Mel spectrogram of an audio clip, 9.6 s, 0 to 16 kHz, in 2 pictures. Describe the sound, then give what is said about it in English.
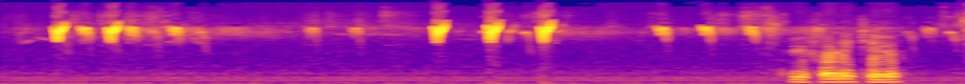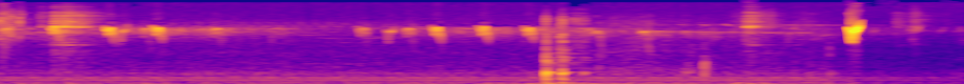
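A male bird, bird 342, calls repeatedly from his tree at 11:20 a.m. in short, high chirping bursts, with brief pauses between them, over a low steady hum and a few louder thumps. “It could just be that that male is calling now from his tree.”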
